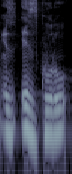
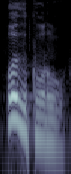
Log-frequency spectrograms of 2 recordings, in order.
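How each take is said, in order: First: "اذکرو" wrongly opened with i, as izkuru; wrong starting vowel. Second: "اذکرو" loud, opened on u; correct damma start. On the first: Teacher shows the mistake, "اذکرو" as izkuru. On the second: Teacher corrects the mistake, "اذکرو" firmly as udhkuru. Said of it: "چون حرف سوم ضمه هست". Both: Shown as a demonstration.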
